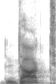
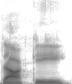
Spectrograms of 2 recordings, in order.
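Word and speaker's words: Dok2: Doc too, but he's in Korean it's pronounced Doc-y.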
